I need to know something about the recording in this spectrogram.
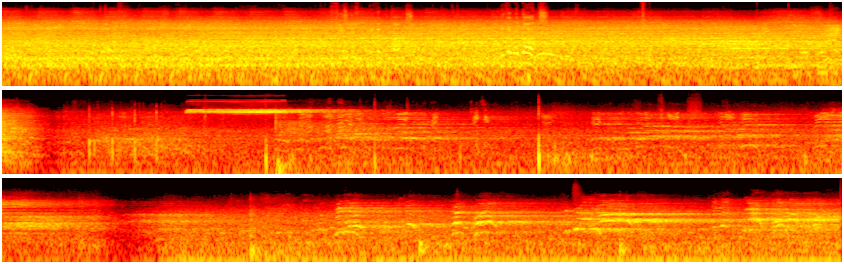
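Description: A loud, continuous din that cuts off abruptly about eleven seconds in. Then, in an empty football stadium, a short referee's whistle, the thud of a football being kicked now and then, and players shouting to each other.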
